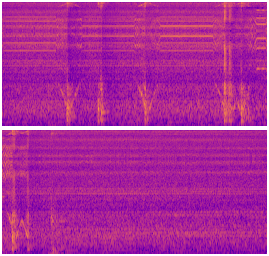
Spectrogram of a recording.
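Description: Stepper motors driven in short moves, each a brief whine that rises and falls in pitch, several times over the first six seconds. After that only a steady background hum remains.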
